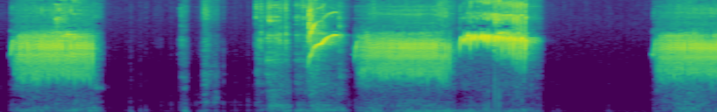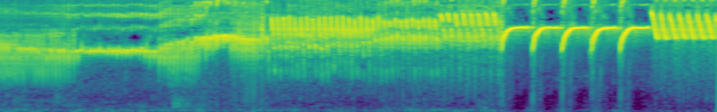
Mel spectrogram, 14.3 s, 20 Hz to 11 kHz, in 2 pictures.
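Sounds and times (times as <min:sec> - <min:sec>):
canary song of fast buzzy rolls and trills: 0:00.0 - 0:01.1, 0:03.0 - 0:05.5, 0:06.5 - 0:14.3.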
